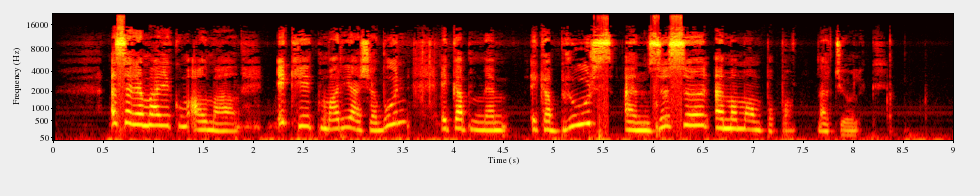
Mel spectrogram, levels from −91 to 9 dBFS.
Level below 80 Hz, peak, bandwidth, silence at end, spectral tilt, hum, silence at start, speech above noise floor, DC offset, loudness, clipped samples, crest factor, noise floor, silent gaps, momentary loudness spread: -52 dBFS; 0 dBFS; over 20 kHz; 0.95 s; -0.5 dB/octave; none; 0.55 s; 35 dB; under 0.1%; -11 LUFS; 0.6%; 16 dB; -50 dBFS; none; 20 LU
